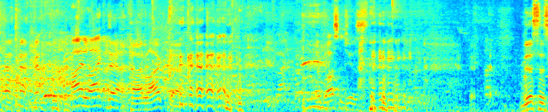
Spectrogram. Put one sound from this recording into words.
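Two men laugh.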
